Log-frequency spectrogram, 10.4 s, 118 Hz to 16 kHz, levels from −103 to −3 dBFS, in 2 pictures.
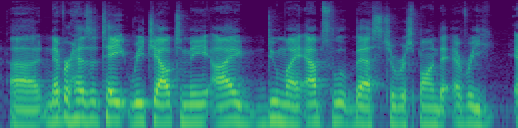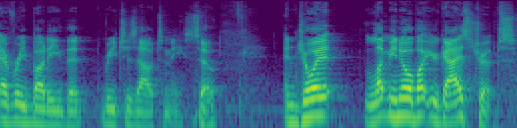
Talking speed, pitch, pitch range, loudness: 185 wpm, 145 Hz, 130-160 Hz, -26 LUFS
